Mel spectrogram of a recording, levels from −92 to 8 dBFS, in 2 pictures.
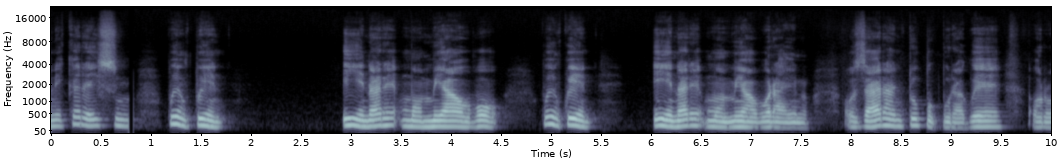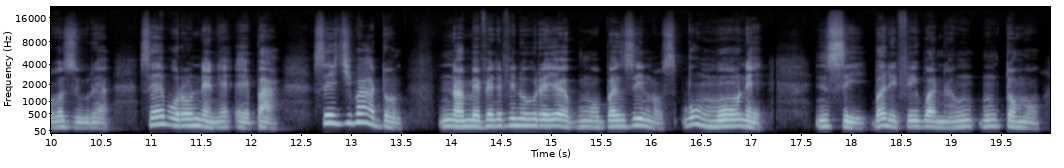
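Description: At 0.78 to 0.83 s and again at 17.22 to 17.25 s the speech cuts to silence, about 46 ms then 23 ms, and picks up further along. That's likely a Bluetooth dropout, with late packets discarded, two and then one.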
